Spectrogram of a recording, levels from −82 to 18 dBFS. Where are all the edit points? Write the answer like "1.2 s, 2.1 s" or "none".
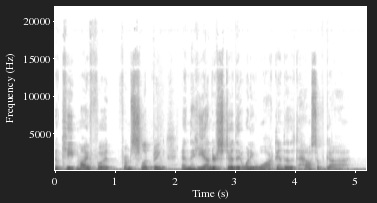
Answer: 2.0 s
